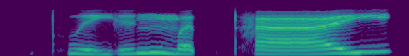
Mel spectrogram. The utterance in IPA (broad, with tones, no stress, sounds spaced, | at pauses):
kʷʰ e˨˩ j ɪ˨˧ ŋ m ɐ˨ t̚ t̪ʰ aː˨˥ j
